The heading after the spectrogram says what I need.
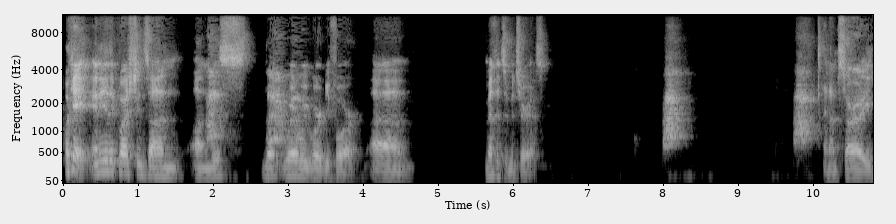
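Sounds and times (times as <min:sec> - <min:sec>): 
speech: 0:00.0 - 0:04.7, 0:05.6 - 0:06.5, 0:10.1 - 0:10.7
dog barking: 0:01.9 - 0:03.3, 0:08.0 - 0:08.4, 0:09.8 - 0:10.1.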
